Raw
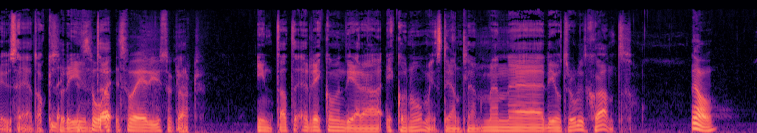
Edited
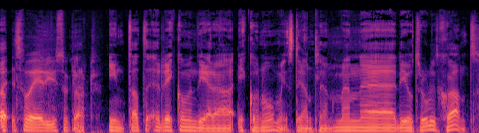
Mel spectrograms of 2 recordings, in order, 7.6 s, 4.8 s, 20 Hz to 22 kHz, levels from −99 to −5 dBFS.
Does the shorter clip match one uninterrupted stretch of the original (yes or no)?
no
